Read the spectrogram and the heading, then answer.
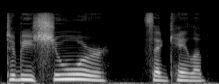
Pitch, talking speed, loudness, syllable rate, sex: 200 Hz, 135 wpm, -14 LUFS, 3.5 syllables/s, female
